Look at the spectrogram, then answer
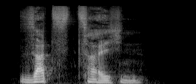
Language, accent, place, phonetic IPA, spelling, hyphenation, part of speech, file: German, Germany, Berlin, [ˈzatsˌtsaɪ̯çn̩], Satzzeichen, Satz‧zei‧chen, noun, De-Satzzeichen.ogg
- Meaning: punctuation mark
